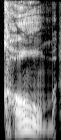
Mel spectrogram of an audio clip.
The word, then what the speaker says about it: comb: amigo lamb pronunciation SOS there are words like this that have a silent B lamb also comb to comb my hair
